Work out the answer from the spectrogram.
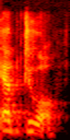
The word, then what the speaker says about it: Abdul: um is that right it's actually abdul oh abdul okay great welcome abdul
